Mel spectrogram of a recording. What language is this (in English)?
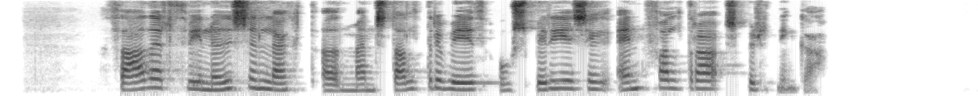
Icelandic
